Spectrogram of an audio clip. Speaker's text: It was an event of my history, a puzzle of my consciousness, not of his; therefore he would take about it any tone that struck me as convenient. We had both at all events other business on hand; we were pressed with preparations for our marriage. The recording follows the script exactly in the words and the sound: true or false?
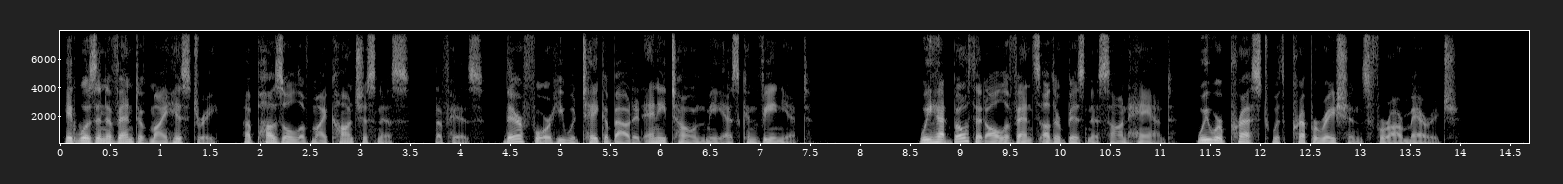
false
